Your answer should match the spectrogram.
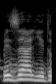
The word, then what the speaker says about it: bezelye: farklı söylenişleri de bulunabilir bezelye genellikle ortadaki e sesi açık diğerleri kapalı söylenir ama bütün hecelerin kapalı söylendiği bezelye telaffuzu da kull ona da yanlış diyemeyiz bir başka ihtilaflı kelime de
